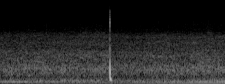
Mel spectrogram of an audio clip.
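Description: A golf ball thuds onto the grass.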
